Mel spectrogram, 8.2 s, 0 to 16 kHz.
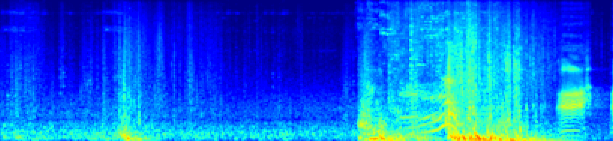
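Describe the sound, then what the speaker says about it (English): Objects smashed in the God of War Ragnarök video game: a burst of crashing and breaking near the 1.7-second mark, then a loud, dense run of shattering and crumbling debris from about 5 to 8 seconds, over a steady game ambience. "back to smashing through things for fun and profit"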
